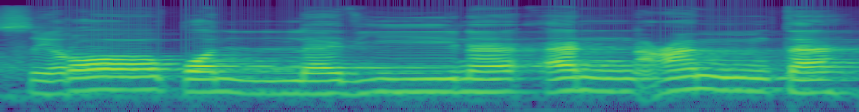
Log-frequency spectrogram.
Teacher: Maka huruf nun sama sifatnya juga dengan huruf lam sukun tadi. Ketika nun sukun, dia mempunyai sifat rokhwah ya, makhrajnya mengalir di tempatnya. Jadi jangan langsung dilepas atau diputus, biarkan saja dia mengalir, suaranya mengalir sehingga tidak sampai terjadi tawalud.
